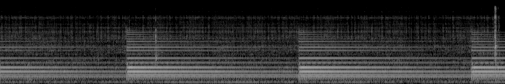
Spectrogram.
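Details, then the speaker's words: Mechanical striking clock after cleaning pivots (previously lubricated with graphite): clear ringing strikes roughly every 1.7 seconds, fading evenly, sounding better though one wheel still wobbles slightly; runs cleanly. "see how it sounds a little bit better that's just one side wheels a little bit bit but working"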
